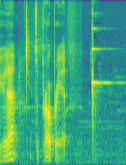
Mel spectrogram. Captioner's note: dinging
